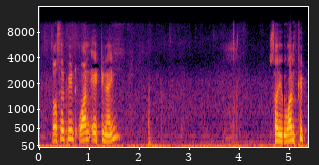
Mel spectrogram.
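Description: Cloth flaps and rustles as it is shaken and folded.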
